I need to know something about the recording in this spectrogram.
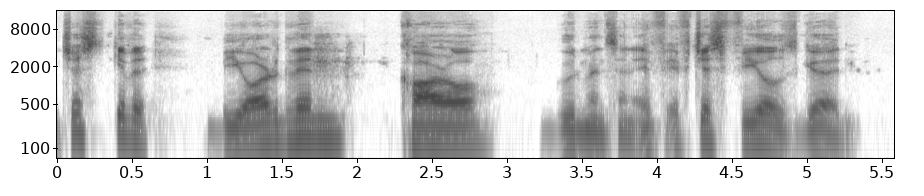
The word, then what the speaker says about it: Guðmundsson: like, and then also the D in like Guðmundsson, like it's GU. Like for you, it's easier to just spell it GUD, but it's actually GU, and then there's a letter called if.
